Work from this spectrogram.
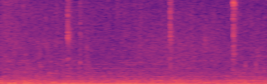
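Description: Rain patters steadily in the gutters of the sci-fi video game Starfield, a continuous soft hiss with a low rumble and a few faint ticks, no talking over it.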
